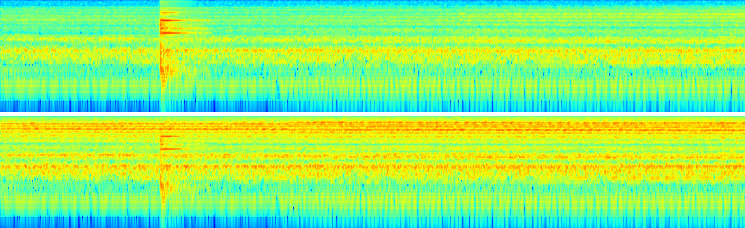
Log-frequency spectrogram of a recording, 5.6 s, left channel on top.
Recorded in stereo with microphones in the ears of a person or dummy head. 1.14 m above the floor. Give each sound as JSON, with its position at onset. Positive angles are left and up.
{"t": 0.0, "sound": "a drone", "side_deg": -70}
{"t": 1.2, "sound": "hammering", "side_deg": 15}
